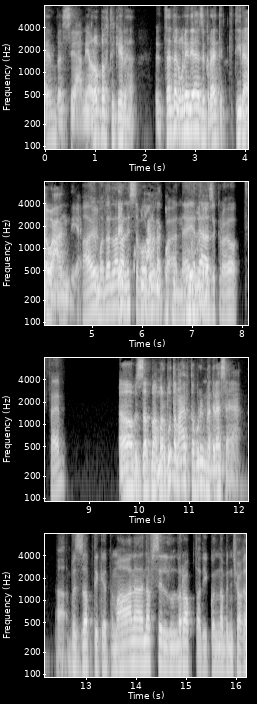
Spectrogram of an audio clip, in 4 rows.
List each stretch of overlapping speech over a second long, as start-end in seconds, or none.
4.8-7.4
